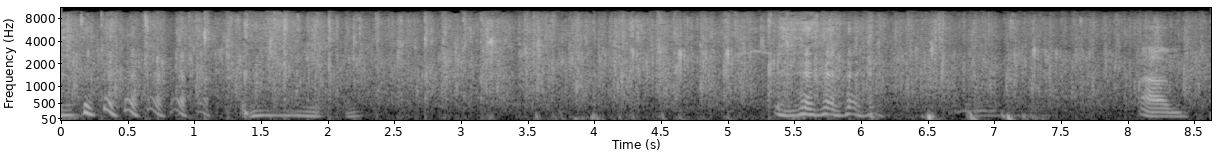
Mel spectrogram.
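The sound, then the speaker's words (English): An audience applauds steadily through the whole stretch as a pastor is called up for Clergy Appreciation Month, a dense wash of clapping, while voices speak over it at the start, middle and end. “You can clap.”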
